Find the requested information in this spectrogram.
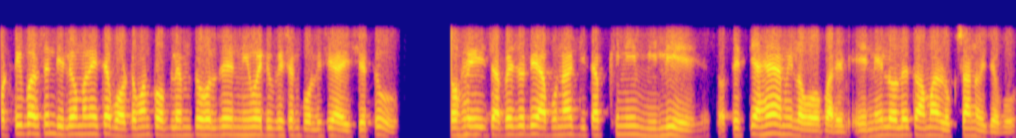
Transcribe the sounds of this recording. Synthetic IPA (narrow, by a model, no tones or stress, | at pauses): pʰɔʈːipaɹsɛntdilemanɛetijabɔɹtɔmanpɹɔblemtʊɦolzɛnjuedukesɔnpɔlisiaɦisɛtʊ | tɔɦejɦisabɛzodiapʊnaɹk̬itap̚kʰinimilietɔtetijaɦɛamilɔbɔpaɹimɛ̰nɛlolɛtɔamaɹlʊksanɦojzabɔ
